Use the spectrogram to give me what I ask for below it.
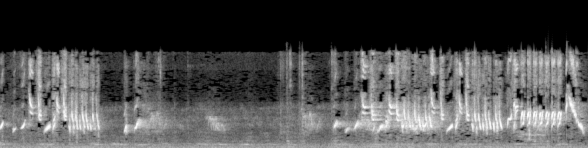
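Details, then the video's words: Goldfinch with wild-type 'khlowi' song and crazy 'betbta' trilling, used to get silent goldfinches singing: a phrase of high, rapid twitters, a pause with soft notes, then a longer, louder twittering burst. "أطلع لي اي حسون ما يغنيش وسمعو هذا التغريد 😱😠 راح يغني بدون مقدمات بتبتة جنونية وغناء خلوي خرافي"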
